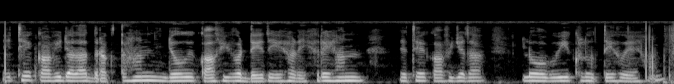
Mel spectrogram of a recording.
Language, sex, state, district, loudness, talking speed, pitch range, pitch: Punjabi, male, Punjab, Kapurthala, -18 LUFS, 185 wpm, 155-170 Hz, 165 Hz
